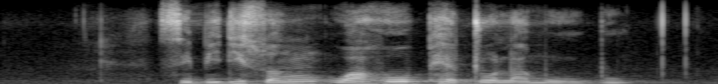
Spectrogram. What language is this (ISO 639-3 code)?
sot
